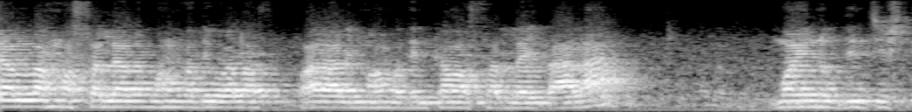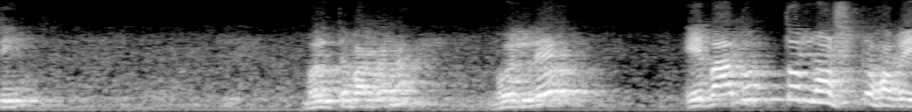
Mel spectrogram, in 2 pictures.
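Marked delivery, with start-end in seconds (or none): 0.0-5.9 quick, lower spoken rattle ending in a question; rapid mock recitation. Preacher asks if followers swap in the saint's name, rattled off questioningly. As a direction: run through it quickly as a rhetorical question. Rhetorical misquote of the durood.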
